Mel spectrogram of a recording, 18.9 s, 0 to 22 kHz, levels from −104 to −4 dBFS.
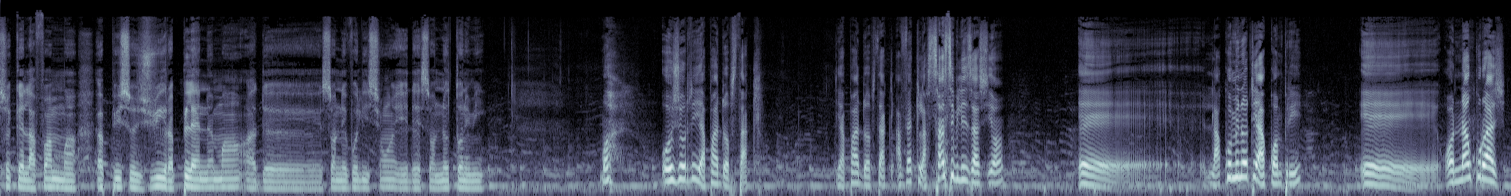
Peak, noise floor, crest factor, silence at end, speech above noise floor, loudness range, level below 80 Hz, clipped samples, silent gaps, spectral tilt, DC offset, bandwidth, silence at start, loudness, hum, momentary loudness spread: -4 dBFS; -49 dBFS; 22 dB; 0 s; 23 dB; 8 LU; -54 dBFS; under 0.1%; none; -5.5 dB/octave; under 0.1%; 16 kHz; 0 s; -26 LUFS; none; 21 LU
